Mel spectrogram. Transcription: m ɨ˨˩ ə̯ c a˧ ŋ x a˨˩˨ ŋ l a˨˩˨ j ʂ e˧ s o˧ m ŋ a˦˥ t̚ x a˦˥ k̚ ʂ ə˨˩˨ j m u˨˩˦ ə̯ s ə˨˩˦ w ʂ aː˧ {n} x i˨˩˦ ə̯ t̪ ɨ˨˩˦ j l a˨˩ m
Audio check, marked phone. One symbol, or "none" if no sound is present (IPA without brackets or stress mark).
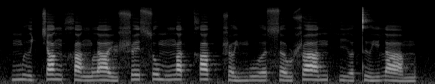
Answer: n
